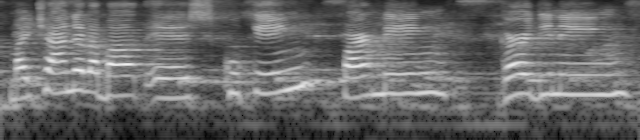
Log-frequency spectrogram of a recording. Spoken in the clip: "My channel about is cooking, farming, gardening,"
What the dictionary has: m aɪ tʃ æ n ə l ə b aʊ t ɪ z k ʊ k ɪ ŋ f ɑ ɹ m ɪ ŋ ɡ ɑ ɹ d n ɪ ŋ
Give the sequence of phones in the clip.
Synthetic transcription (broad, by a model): m aɪ tʃ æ n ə l ə b aʊ t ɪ s k ʊ k ɪ ŋ f ɑ ɹ m ɪ ŋ ɡ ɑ ɹ d n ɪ ŋ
